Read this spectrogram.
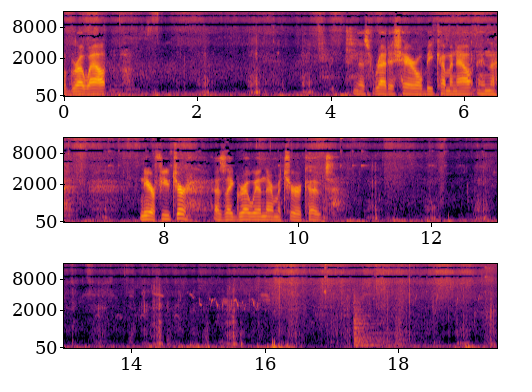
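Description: Horses munch on hay.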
